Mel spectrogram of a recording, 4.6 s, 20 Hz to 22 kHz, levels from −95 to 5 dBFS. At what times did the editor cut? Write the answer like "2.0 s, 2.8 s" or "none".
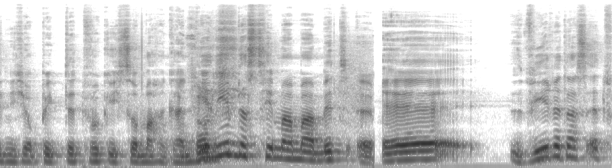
2.8 s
